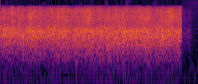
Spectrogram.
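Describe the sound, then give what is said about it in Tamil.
A burst of dense, steady clapping from a crowd fills nearly two seconds at full volume, then cuts off abruptly with no talking. “only one ஒரே ஒரு arrear வச்சு பாஸ் பண்ண நம்ம ரஃபிக் பிரதர் கைத்தட்டல்கள்”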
